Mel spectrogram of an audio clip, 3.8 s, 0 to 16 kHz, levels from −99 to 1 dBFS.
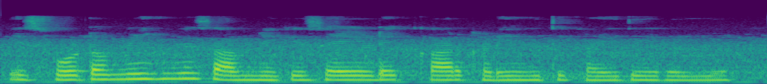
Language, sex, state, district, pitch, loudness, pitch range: Hindi, female, Uttar Pradesh, Shamli, 185 Hz, -18 LUFS, 180-195 Hz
